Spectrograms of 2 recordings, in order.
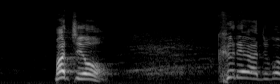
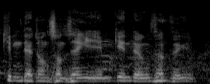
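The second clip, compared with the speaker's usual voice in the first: low mock-reverent repetition; mock devotion; 7 semitones lower than usual. Preacher imitating loyal Kim Dae-jung supporters, mock devotion. Mocking devoted followers' endless chant.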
